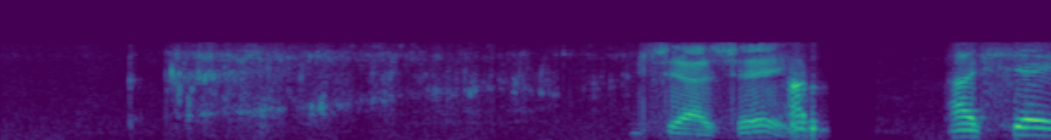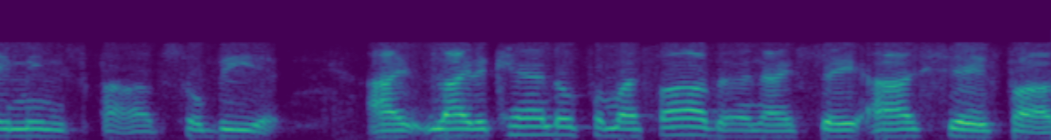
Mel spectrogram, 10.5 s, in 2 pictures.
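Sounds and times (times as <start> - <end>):
liquid poured out as a libation: 0.7 - 3.4
speech: 3.3 - 4.2, 4.8 - 10.4.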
